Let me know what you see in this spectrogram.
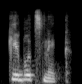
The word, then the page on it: kibbutznik: Indian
